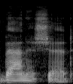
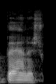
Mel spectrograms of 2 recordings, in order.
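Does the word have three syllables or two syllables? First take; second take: three; two. First: The word is said with three syllables. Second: The word is said with two syllables. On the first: This is how it was said back then. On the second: This is the modern way of saying it.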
